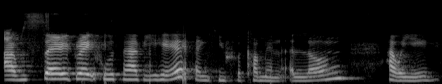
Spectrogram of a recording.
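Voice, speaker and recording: A woman's voice: mid-range voice, moderate pace, a bit bright. An upbeat English woman hosting a food story interview, laughing often and speaking over a video call. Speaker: host and food photographer.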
